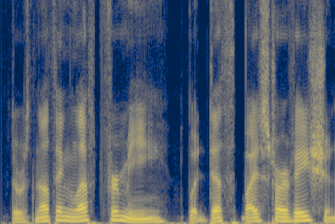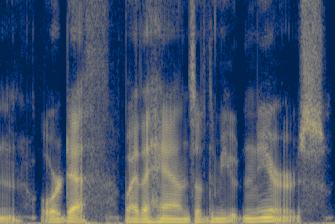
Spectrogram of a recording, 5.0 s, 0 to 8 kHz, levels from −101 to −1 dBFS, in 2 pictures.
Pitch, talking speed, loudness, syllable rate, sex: 115 Hz, 215 wpm, -20 LUFS, 5.3 syllables/s, male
